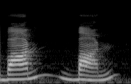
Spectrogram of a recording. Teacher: ন এবং মূর্ধন্যর উচ্চারণ হচ্ছে অভিন্ন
